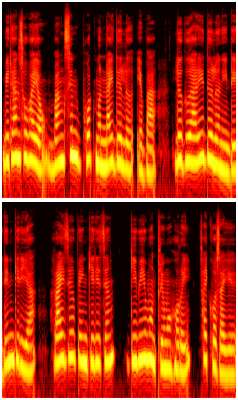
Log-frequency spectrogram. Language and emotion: Bodo, neutral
